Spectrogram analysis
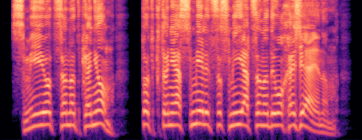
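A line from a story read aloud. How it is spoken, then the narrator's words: Furious exclamation. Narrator (Russian): воскликнул в бешенстве гасконец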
